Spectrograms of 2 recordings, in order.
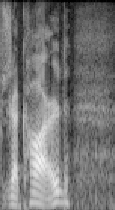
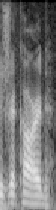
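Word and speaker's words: Jacquard: the name of Joseph jacard that J is pronounced like a zh invented a loom that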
